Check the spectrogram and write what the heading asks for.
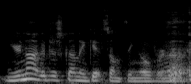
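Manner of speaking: normal talking voice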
